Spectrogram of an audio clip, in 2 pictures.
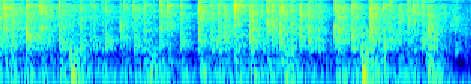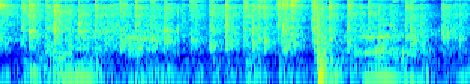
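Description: Scattered clicks and knocks from hands working with objects inside a wooden barrel, the loudest a little past five seconds in, with short quiet voice sounds in between.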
